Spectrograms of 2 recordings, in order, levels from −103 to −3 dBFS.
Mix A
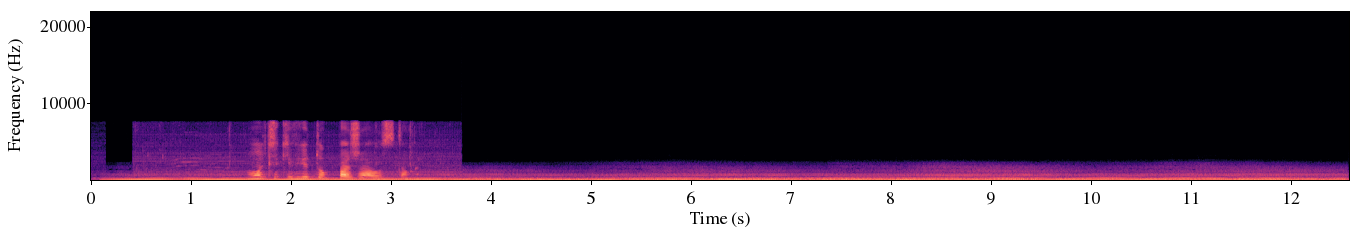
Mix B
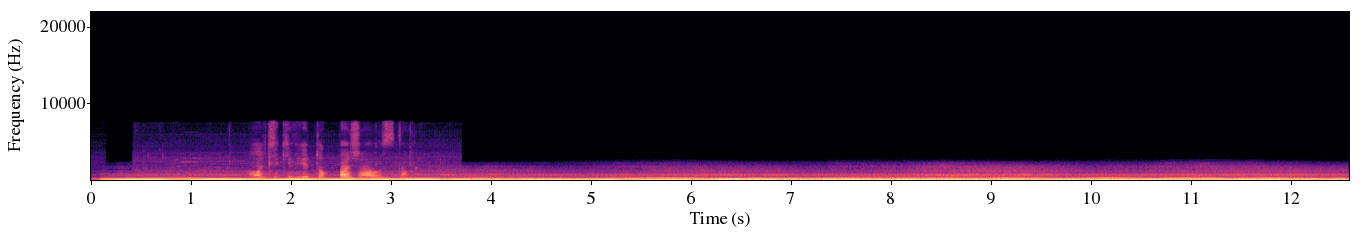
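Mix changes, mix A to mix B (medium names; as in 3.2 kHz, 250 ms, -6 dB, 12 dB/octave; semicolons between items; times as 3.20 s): background +7.0 dB; master: add tone controls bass +13 dB, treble -12 dB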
